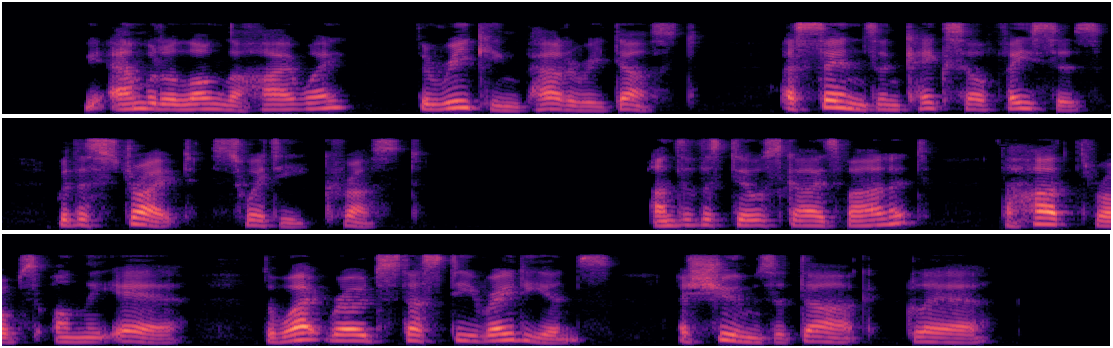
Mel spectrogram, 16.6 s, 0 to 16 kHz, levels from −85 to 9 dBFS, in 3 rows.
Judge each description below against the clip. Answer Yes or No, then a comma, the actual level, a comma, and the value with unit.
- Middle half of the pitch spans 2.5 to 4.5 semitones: Yes, average, 4.0 semitones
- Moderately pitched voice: Yes, medium, 170 Hz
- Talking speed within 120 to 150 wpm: Yes, average, 140 wpm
